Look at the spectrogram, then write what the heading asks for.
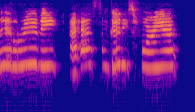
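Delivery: tiny, very high squeaky voice. The cat at the door answers a voice on the intercom: squeaky voice. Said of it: "squeaked the cat".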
